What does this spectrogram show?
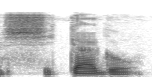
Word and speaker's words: Chicago: Nous avons prenons le cas de dans les chic chic comme chic comme bien habillé tout ça et on a Chicago Chicago.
